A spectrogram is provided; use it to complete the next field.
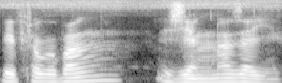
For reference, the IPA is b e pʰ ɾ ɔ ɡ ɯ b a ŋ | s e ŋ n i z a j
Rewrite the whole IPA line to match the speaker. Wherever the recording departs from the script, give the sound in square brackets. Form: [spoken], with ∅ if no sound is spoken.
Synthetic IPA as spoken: b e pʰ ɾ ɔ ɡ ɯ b a ŋ | [z] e ŋ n [a] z a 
